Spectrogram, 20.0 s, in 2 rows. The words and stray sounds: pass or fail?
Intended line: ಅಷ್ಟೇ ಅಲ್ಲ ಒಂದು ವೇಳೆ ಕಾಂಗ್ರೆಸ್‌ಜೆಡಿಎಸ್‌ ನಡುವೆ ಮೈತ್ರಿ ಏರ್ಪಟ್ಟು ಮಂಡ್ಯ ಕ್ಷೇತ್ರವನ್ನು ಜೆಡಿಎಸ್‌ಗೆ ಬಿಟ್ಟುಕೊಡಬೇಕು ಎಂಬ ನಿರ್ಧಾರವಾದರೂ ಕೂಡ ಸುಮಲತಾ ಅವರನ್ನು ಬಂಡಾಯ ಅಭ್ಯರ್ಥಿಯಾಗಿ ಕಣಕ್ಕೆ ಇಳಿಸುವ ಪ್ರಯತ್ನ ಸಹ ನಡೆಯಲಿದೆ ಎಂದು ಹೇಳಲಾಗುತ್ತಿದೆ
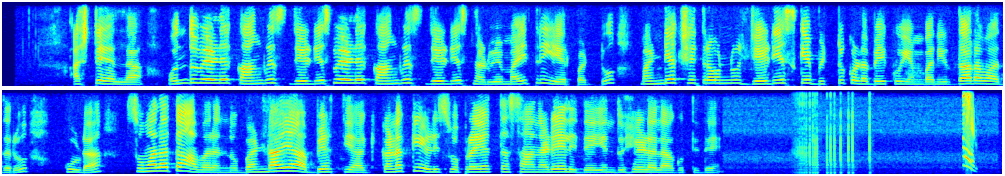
fail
